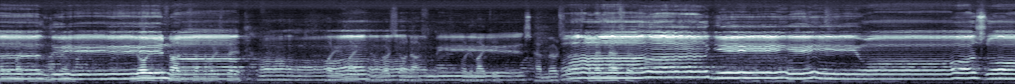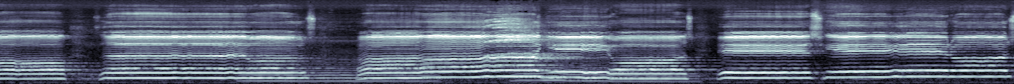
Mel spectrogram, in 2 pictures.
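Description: Byzantine liturgical chant sung by male chanters in a melismatic line of long held notes, phrase after phrase with short breaks between them.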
